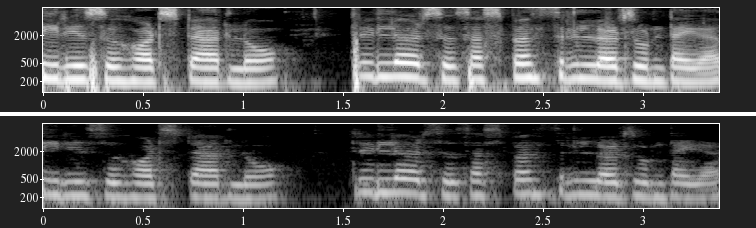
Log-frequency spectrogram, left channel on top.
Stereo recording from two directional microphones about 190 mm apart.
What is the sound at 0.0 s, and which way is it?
A woman's voice, 45° left (ahead or behind).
